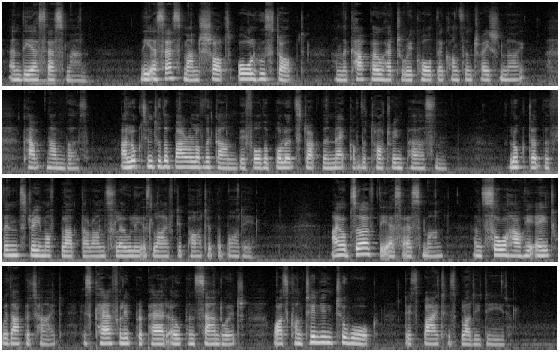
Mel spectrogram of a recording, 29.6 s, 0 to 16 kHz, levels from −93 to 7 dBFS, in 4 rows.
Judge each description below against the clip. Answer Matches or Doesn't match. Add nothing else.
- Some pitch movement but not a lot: Doesn't match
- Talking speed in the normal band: Matches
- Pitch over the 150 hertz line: Matches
